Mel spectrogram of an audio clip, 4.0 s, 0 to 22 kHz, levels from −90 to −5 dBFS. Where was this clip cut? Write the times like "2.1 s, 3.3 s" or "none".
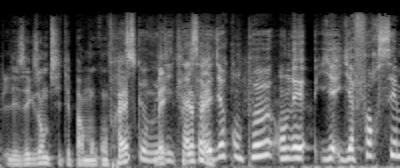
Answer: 1.3 s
